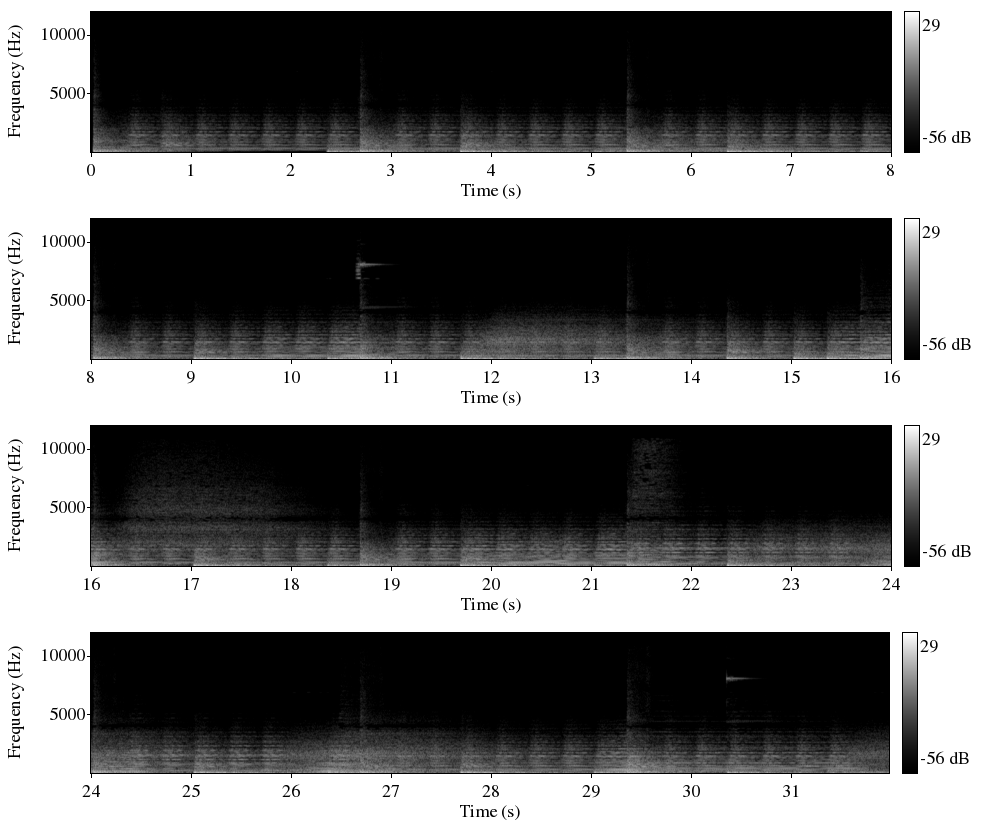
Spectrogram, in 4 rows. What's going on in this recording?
Loop Pirates Ahoy 00
A music loop to be used in fast paced games with tons of action for creating an adrenaline rush and somewhat adaptive musical experience.
Game, Video-Game, gamedev, gamedeveloping, games, indiedev, indiegamedev, loop, music, music-loop, victory, videogame, videogames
